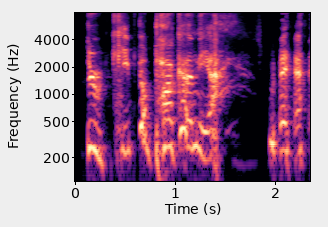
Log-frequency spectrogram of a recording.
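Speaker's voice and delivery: high-pitched mock complaint; half-laughing, high mock scolding; scowling rebuke. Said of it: "like, a scowl".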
